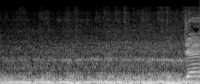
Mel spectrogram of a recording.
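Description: A Camaro 2SS's 6.2-litre V8 idling with a steady, even low rumble.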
